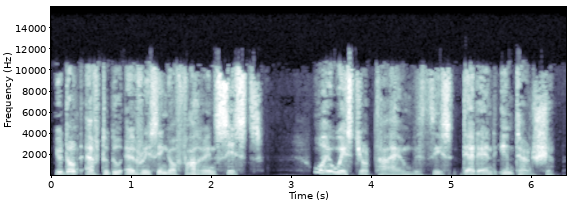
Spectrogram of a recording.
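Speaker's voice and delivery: put-on a tipsy Frenchman flirting in a French accent; drunk French accent. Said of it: "slurs his thick French accent".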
